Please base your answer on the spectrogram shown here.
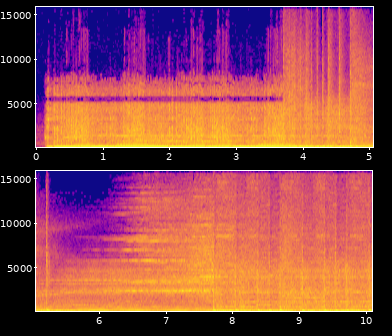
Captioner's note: engine revving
